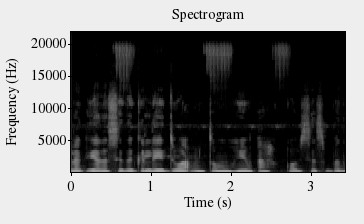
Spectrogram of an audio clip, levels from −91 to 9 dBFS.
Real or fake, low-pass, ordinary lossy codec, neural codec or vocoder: real; 19.8 kHz; none; none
